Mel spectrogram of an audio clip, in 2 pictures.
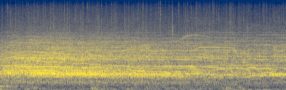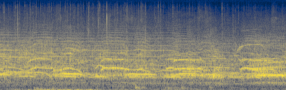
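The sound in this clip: A concert crowd applauds and cheers for the singer, with sustained clapping, whoops and high whistles that stay at an even level throughout.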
